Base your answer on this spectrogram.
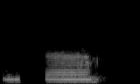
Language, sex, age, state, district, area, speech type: Nepali, male, 30-45, West Bengal, Kalimpong, rural, conversation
